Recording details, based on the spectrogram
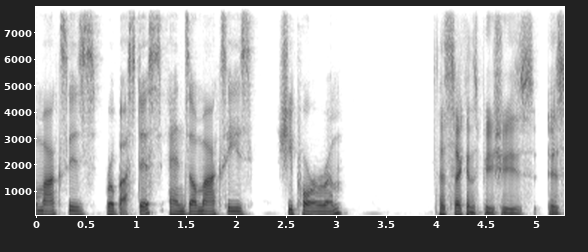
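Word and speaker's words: shqiperorum: I would have never guessed that that was pronounced sheep to start yeah I had to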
